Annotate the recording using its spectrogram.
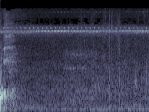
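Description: An insect's steady high-pitched trill, held unbroken, over faint background hiss.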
